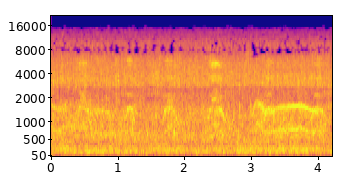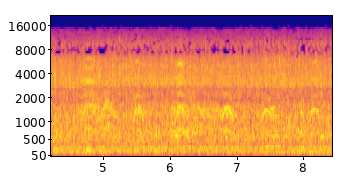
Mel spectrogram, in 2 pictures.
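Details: A courting pair of black-headed gulls on the edge of a garden fountain moan and bow to each other, giving a drawn-out, slightly falling moaning call with a few shorter harsh notes over the rush of water.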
